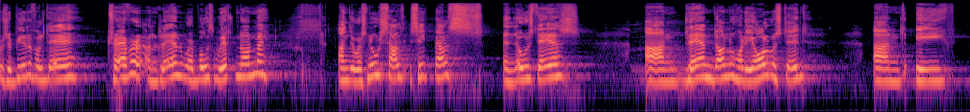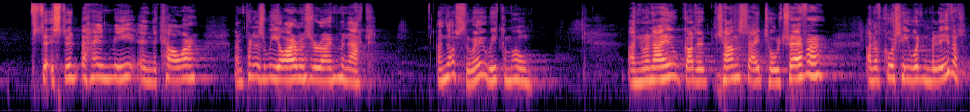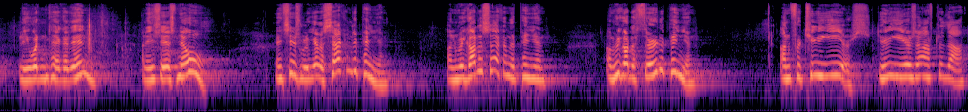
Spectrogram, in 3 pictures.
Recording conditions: large echoing room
